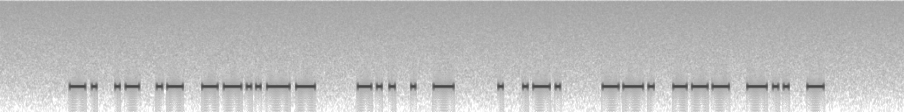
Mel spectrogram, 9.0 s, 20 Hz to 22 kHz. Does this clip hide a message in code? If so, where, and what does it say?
Yes: Morse code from 0.6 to 8.3 s, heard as a keyed tone, hand-sent with a straight key, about 23 wpm, 900 Hz. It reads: NAA, DET ER GODT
